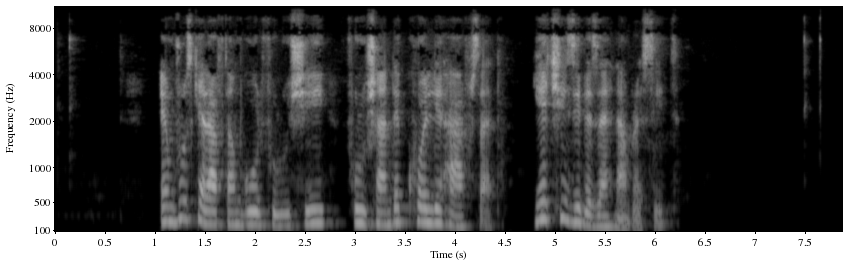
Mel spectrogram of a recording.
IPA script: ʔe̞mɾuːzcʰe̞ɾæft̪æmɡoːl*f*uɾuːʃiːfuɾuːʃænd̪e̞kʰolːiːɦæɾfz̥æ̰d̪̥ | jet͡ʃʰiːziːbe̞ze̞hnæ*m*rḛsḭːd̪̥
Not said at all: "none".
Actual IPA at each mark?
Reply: f, m

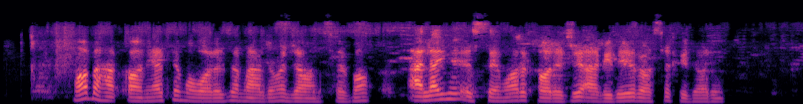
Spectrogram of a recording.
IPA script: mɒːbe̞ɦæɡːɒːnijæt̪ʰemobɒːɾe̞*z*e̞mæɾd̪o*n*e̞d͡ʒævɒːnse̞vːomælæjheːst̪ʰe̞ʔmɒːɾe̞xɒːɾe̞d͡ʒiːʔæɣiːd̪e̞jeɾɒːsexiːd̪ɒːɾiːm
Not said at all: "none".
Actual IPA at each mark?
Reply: z, m

